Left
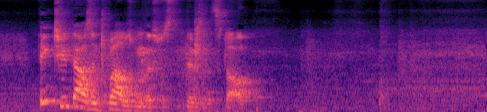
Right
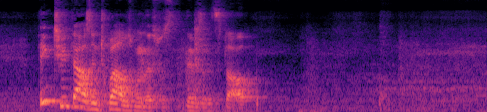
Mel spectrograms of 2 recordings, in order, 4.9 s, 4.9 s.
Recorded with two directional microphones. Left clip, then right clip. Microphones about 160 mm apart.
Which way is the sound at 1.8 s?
20° right (ahead or behind).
